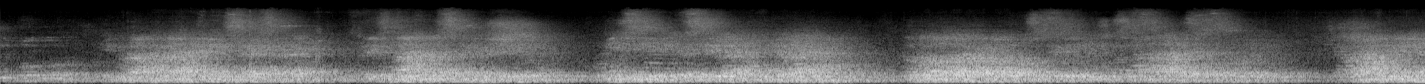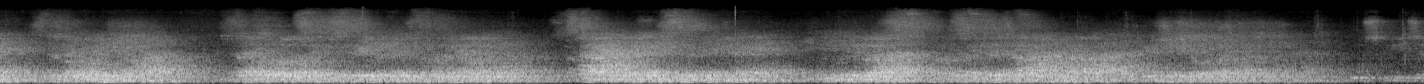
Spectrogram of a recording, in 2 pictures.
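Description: An elderly man chants a prayer into a microphone in a large echoing hall.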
